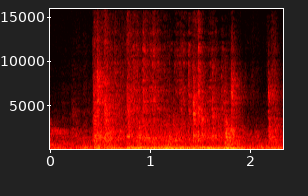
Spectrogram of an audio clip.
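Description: Centre-opening elevator car and landing doors sliding open, a rattling mechanical rumble that starts about half a second in and runs for over a second.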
